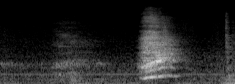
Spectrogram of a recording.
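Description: A person's sharp, shocked gasp about a second and a half in, short and loud with a rising voiced edge, after a fainter intake of breath.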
